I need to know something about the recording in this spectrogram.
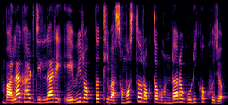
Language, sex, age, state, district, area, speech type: Odia, female, 18-30, Odisha, Bargarh, urban, read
